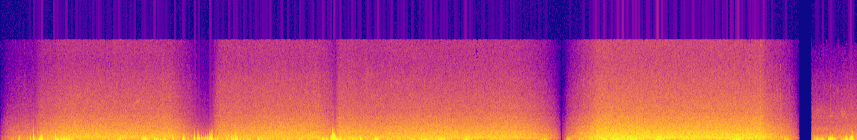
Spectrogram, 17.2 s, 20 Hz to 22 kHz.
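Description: Wind blowing across the camera microphone, a steady rushing noise with frequent short gusts and buffets. It drops out briefly at cuts about 4 s and 11 s in.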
